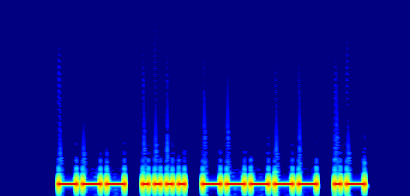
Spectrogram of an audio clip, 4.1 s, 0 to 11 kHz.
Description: Morse code, heard as a keyed tone, about 20 wpm, 700 Hz. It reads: OH0A
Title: DXCC-100 Call Signs - 4 Characters - 20wpm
